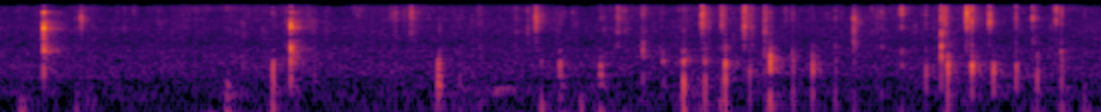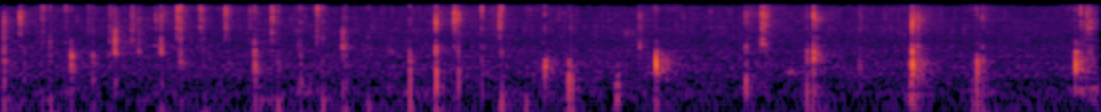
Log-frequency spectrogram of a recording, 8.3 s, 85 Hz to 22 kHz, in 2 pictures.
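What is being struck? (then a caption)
Small wax-filled glass jar with metal lid. Fingertips and nails tap and scratch the glass sides of a small glass candle jar, filled with pink solid wax and topped with a metal lid, held in one hand. The result is a quiet, irregular series of short, sharp clicks and taps with bright edges and a slight glassy ring near 860 Hz. Soft scratchy rustling fills the gaps between taps.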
